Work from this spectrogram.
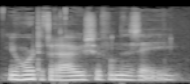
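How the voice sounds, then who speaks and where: Soft-spoken woman guiding relaxation. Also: low voice, level tone, creaky, slightly rough. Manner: slow, soft and soothing, partly whispered. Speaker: relaxation guide. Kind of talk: guided relaxation meditation.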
